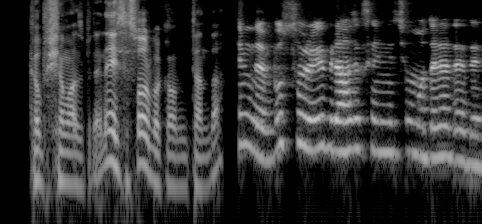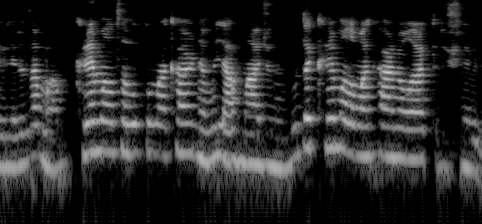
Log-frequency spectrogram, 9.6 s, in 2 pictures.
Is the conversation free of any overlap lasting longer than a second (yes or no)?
yes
